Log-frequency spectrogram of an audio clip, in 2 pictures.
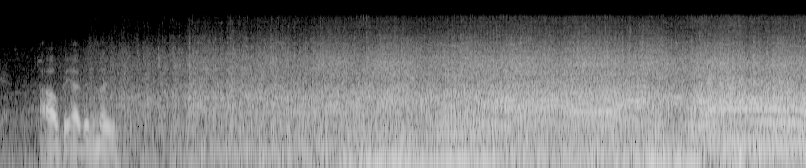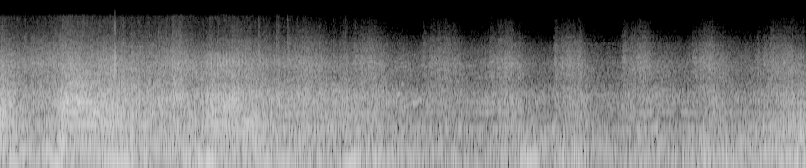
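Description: A racing car engine idles and revs nearby.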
